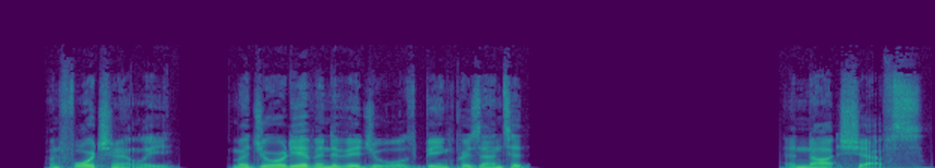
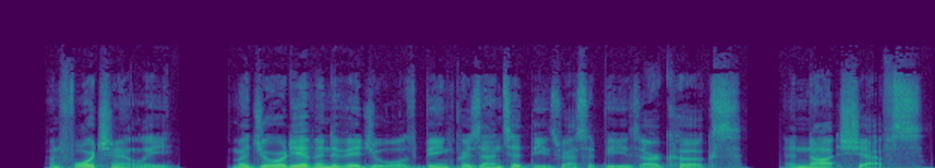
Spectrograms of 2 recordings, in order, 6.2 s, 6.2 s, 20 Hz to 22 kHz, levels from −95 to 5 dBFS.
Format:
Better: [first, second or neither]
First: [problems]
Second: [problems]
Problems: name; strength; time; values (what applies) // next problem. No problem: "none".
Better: second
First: audio cutting out; at 3.5 s for 1.5 s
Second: none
